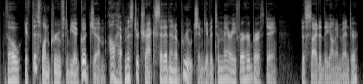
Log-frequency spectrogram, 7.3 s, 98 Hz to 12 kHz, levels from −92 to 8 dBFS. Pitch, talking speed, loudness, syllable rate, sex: 100 Hz, 255 wpm, -21 LUFS, 6.2 syllables/s, male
